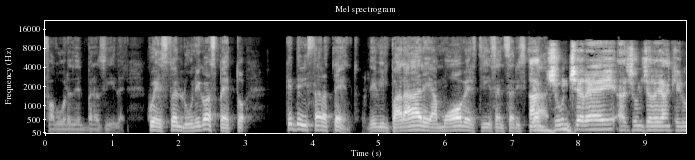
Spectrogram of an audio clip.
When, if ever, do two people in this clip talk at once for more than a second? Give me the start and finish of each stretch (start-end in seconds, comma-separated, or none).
none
